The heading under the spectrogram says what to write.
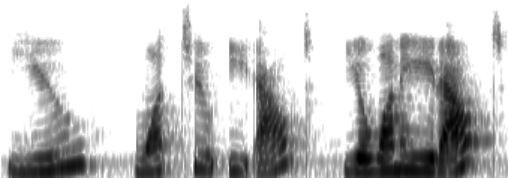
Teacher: And then we have reduced want to to become wanna to. This is a common reduction in English.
